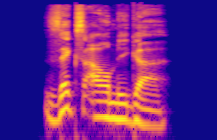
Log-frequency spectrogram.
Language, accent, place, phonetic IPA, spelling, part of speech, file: German, Germany, Berlin, [ˈzɛksˌʔaʁmɪɡɐ], sechsarmiger, adjective, De-sechsarmiger.ogg
- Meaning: inflection of sechsarmig: 1. strong/mixed nominative masculine singular 2. strong genitive/dative feminine singular 3. strong genitive plural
